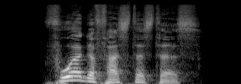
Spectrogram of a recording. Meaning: strong/mixed nominative/accusative neuter singular superlative degree of vorgefasst
- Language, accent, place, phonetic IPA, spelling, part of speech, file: German, Germany, Berlin, [ˈfoːɐ̯ɡəˌfastəstəs], vorgefasstestes, adjective, De-vorgefasstestes.ogg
